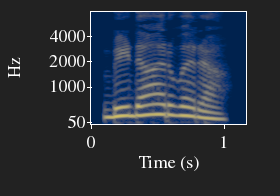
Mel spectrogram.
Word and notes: ಬಿಡಾರುವಾರ: biḍāruvāra; kannada

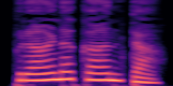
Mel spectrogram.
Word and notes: ಪ್ರಾಣಕಾಂತ: prāṇa kānta

